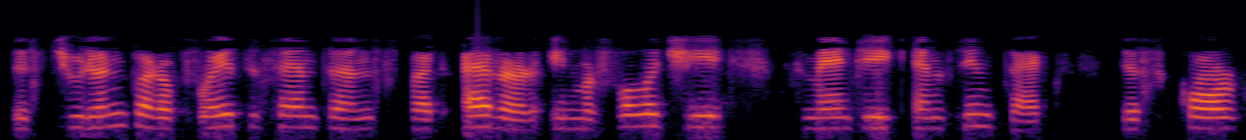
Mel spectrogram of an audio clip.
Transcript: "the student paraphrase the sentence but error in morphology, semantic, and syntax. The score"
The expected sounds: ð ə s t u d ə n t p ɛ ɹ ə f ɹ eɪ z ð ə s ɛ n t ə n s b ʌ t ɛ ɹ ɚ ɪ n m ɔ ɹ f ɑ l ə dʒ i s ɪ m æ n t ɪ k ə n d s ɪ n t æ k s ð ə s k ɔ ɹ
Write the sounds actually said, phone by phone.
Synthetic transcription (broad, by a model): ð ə s t u d ə n t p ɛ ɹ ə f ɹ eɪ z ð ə s ɛ n t ə n s b ʌ t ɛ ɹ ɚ ɪ n m ɔ ɹ f ɑ l ə dʒ i s ɪ m æ n t ɪ k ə n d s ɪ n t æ k s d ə s k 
